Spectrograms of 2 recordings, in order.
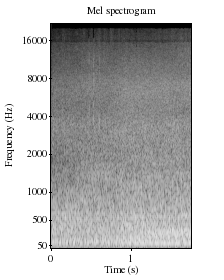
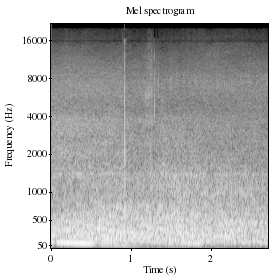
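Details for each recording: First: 1996 Mazda/Ford Ranger B2300 pickup at idle, AC switched off, after long parking: uneven, lumpy idle with low irregular thumps and shaking; exhaust leak present, but the main fault is a dead cylinder, suspected number one, from low compression. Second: 1996 Mazda B2300 / Ford Ranger pickup, restarted after cooling about an hour, with a new fuel filter just fitted; steady idle with a brief rev blip, no stumble, running much better: normal idle.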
